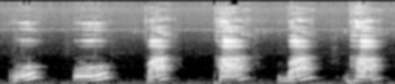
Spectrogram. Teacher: ಓಷ್ಠ ಎಂದರೆ ತುಟಿ ತುಟಿಗಳ ಸಹಾಯದಿಂದ ಉತ್ಪತ್ತಿಯಾಗುವ ವರ್ಣಗಳನ್ನು ಓಷ್ಠೆಯ ವರ್ಣಗಳು ಎನ್ನುವರು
